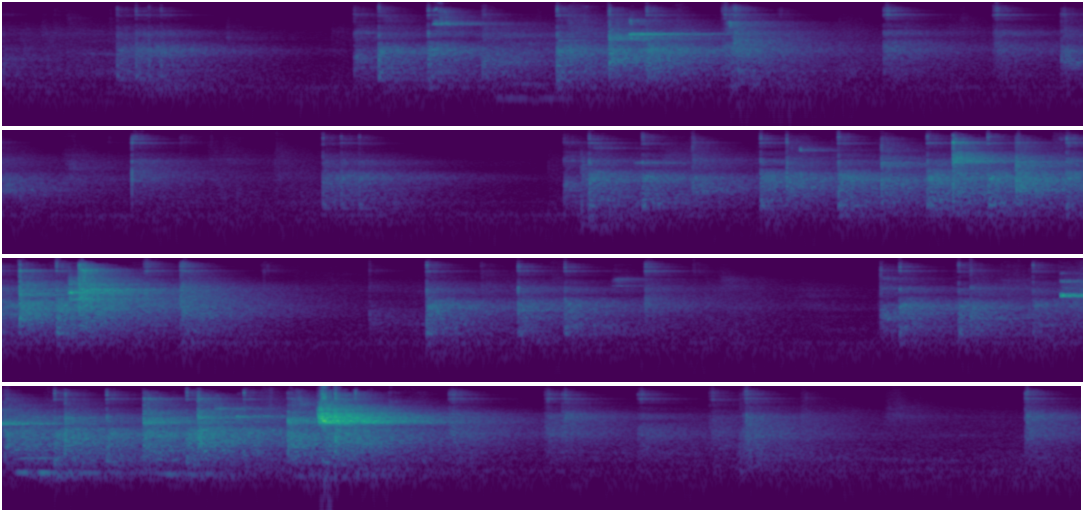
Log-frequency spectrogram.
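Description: Table tennis rallies: the plastic ball clicking sharply off the table and the players' rubber-faced bats in quick alternation. The clicks come in several runs of play, each broken off by a short pause between points.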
